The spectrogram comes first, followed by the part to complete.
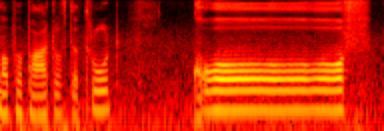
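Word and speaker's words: ق: Qaf, raise back of the tongue.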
